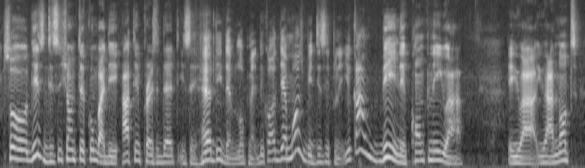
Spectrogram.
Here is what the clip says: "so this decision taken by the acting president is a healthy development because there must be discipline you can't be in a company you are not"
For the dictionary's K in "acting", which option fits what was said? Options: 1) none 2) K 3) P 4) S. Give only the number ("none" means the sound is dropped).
1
